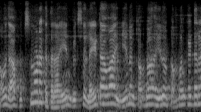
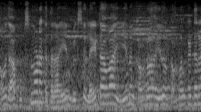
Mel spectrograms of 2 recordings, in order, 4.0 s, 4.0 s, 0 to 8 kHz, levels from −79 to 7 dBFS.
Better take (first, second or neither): second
